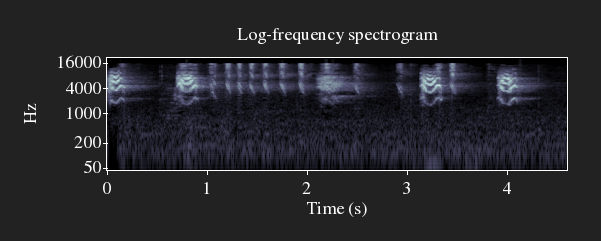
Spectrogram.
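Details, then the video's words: Female double-collared seedeater calling to attract males, used by breeders to warm up their birds; loud high chirps, a rapid even series of ticks, then three more strong chirps. "fêmea de papa capim chamando levanta até defunto seu papa capim vai ficar louco !"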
